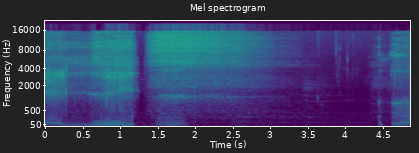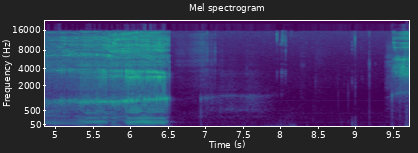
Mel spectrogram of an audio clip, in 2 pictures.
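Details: Heavy snoring from people sleeping, offered as royalty-free sound effects: loud, harsh snores with a whistling, wheezy edge on inhalation and quieter breathing between.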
